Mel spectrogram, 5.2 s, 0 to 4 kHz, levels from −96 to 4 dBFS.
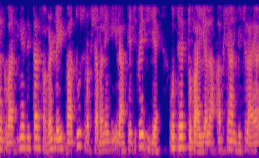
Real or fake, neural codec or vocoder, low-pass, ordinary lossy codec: fake; vocoder, 22.05 kHz, 80 mel bands, WaveNeXt; 3.6 kHz; none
